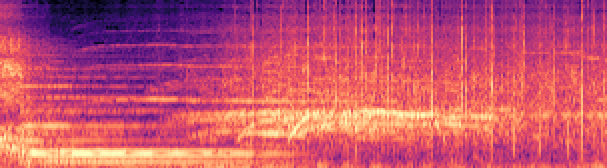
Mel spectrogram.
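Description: Backing music ends on a long held chord that fades out about three seconds in. An audience then cheers and whoops, with applause starting up.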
